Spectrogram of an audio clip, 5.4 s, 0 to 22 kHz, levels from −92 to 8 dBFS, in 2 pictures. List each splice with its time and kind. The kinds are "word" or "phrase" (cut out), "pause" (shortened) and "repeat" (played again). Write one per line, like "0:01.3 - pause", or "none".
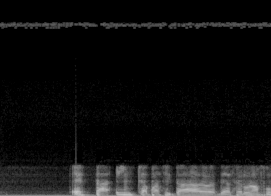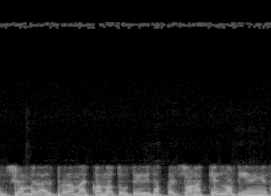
none

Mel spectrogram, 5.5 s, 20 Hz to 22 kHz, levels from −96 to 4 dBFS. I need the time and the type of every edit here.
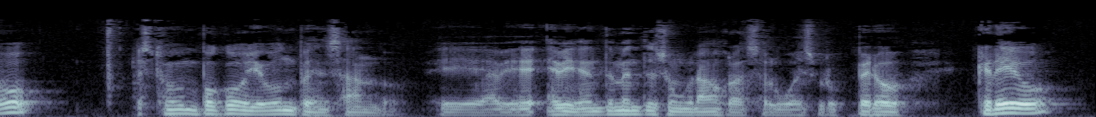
0:01.5 - word
0:03.6 - word

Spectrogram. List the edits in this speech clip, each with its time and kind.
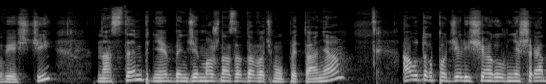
none

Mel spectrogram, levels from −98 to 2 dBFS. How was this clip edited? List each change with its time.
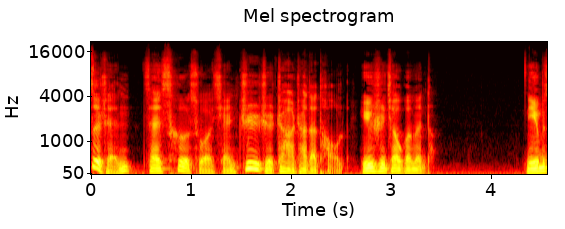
0:02.6 - pause

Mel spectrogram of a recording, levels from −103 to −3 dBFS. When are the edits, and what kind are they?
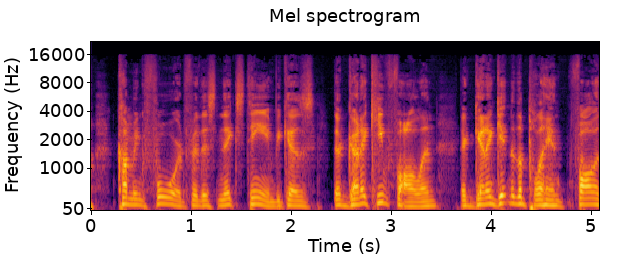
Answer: none

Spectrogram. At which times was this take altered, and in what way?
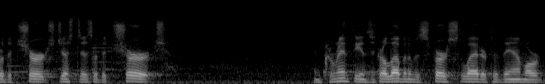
0:00.9 - phrase
0:03.2 - phrase
0:03.8 - word

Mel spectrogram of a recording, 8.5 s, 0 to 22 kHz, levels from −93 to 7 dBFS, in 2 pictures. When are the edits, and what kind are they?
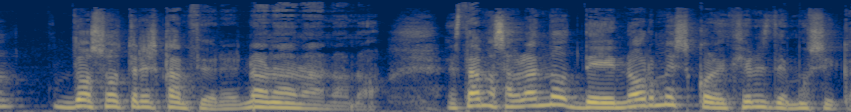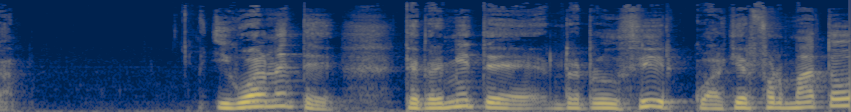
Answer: none

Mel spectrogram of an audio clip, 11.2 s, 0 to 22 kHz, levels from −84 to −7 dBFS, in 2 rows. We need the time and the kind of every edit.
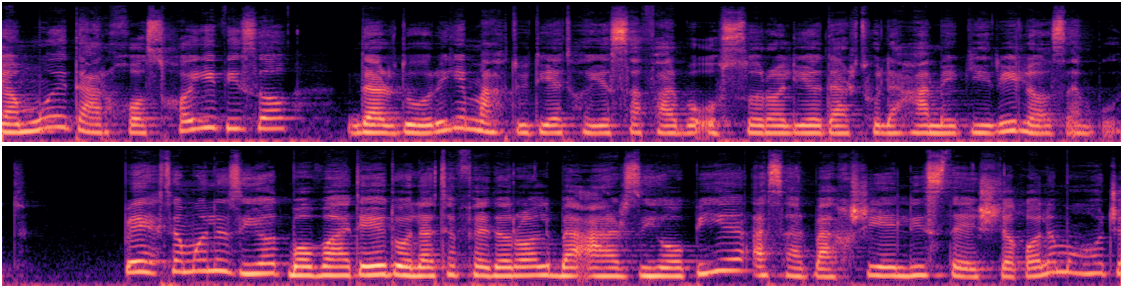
0:05.9 - pause

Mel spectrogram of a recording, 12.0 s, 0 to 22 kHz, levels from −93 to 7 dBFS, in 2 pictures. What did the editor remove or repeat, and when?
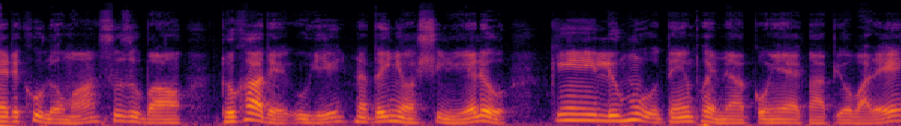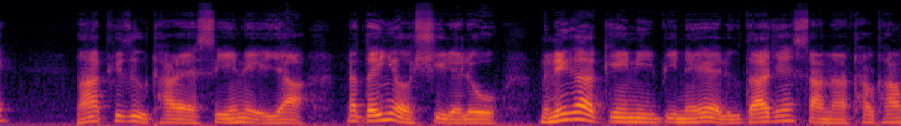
0:05.4 - word
0:06.5 - word

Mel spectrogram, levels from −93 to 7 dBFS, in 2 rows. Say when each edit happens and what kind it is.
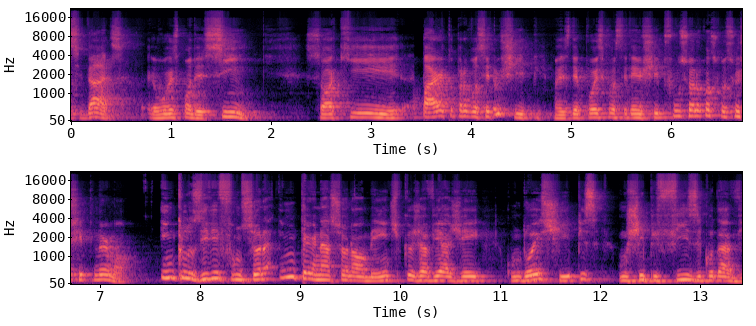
0:03.4 - word
0:04.2 - word

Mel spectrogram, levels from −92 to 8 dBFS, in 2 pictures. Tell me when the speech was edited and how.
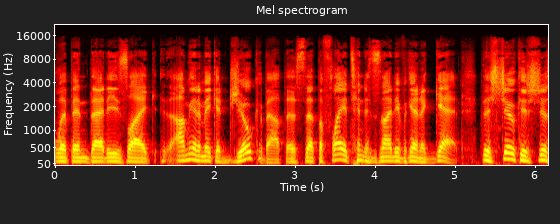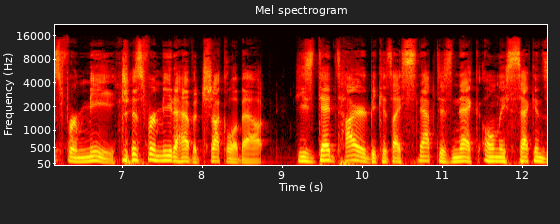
0:09.0 - pause

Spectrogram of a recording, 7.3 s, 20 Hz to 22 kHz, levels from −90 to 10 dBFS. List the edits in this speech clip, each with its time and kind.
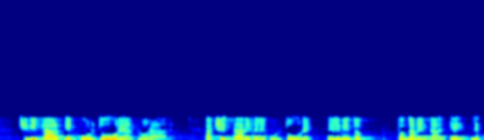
0:00.9 - word
0:03.8 - phrase
0:04.7 - word

